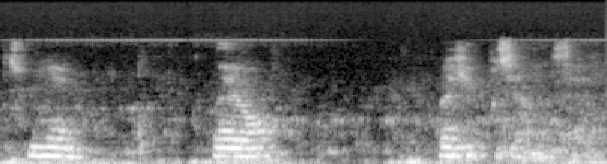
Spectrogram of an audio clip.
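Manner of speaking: soft, hushed questioning of the Lord; hushed prayer. Retold or imitated. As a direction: ask gently in bewildered prayer. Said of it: "깜짝 놀랐어요".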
